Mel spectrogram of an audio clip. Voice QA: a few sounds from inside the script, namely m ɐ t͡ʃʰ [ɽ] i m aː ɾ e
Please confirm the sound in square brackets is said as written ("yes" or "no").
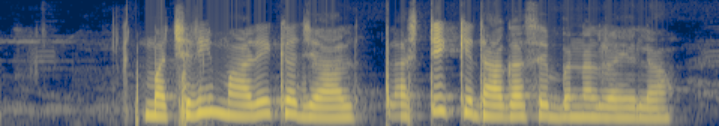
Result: no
